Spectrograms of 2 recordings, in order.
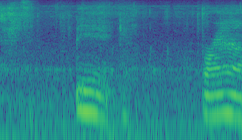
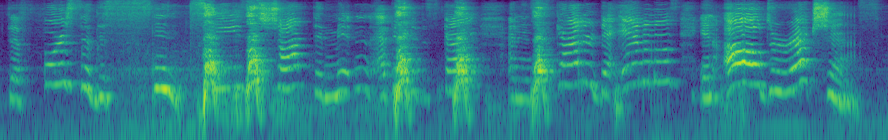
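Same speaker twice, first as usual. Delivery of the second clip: excited story narration pitched up after the sneeze; lively narration, high; 11 semitones higher, 4 dB louder than usual. A narrator's reading. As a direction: tell the burst with wide-eyed energy. Reading picture book aloud.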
